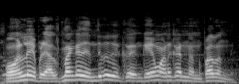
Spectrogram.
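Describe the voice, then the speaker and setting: Fast-talking young man vlogging outdoors. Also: a little high. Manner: chatty, teasing banter with friends. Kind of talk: casual travel vlog chat. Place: outdoors and in transit, airport and streets. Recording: noisy street and traffic sound.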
